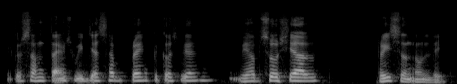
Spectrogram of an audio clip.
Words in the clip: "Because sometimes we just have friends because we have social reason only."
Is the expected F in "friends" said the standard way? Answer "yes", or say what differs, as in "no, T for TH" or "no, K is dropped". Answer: no, P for F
